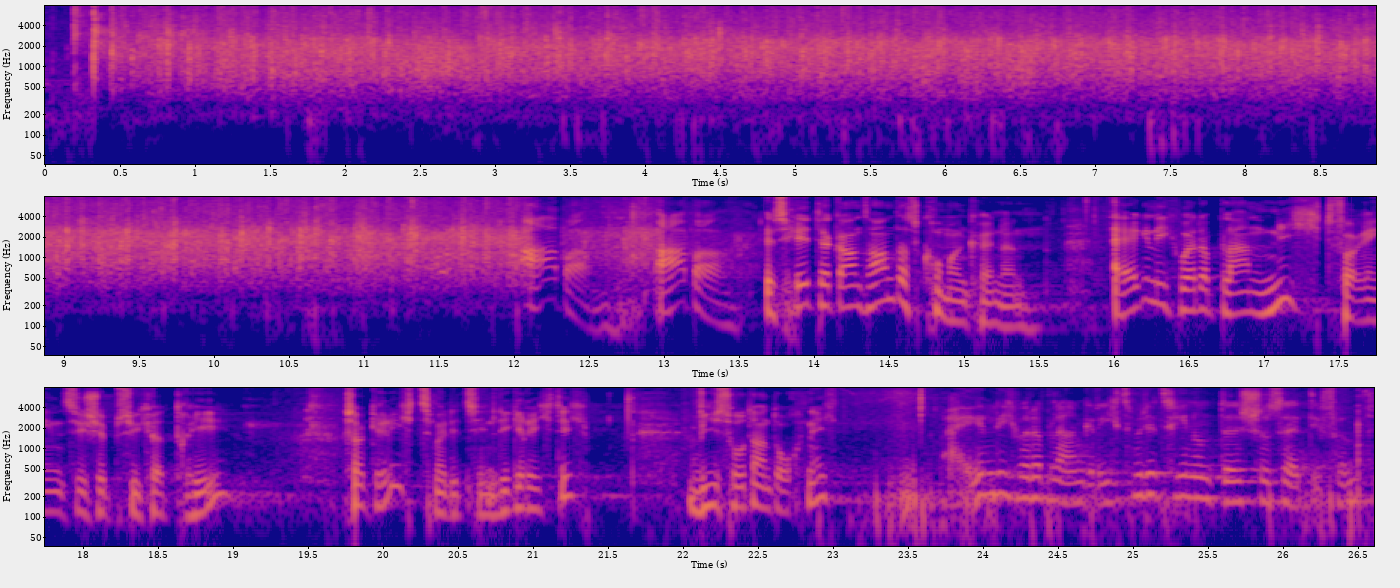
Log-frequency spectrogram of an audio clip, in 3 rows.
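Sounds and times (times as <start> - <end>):
audience applause: 0.0 - 13.7
speech: 13.7 - 21.4, 22.0 - 26.5.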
